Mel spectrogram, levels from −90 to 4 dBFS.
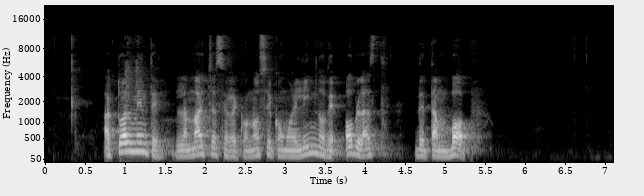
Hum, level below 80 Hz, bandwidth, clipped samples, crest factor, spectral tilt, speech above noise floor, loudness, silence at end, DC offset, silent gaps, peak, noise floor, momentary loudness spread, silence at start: none; -60 dBFS; 11.5 kHz; under 0.1%; 22 dB; -7.5 dB/octave; 59 dB; -23 LUFS; 1.7 s; under 0.1%; none; -2 dBFS; -81 dBFS; 11 LU; 0.75 s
